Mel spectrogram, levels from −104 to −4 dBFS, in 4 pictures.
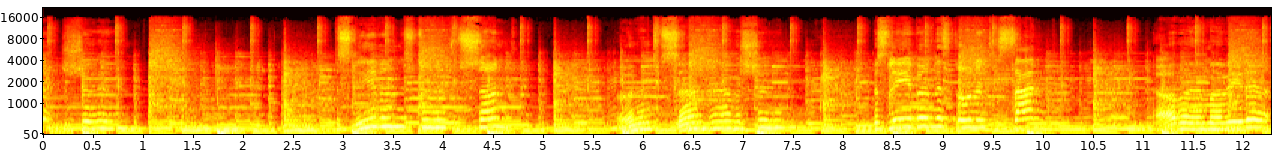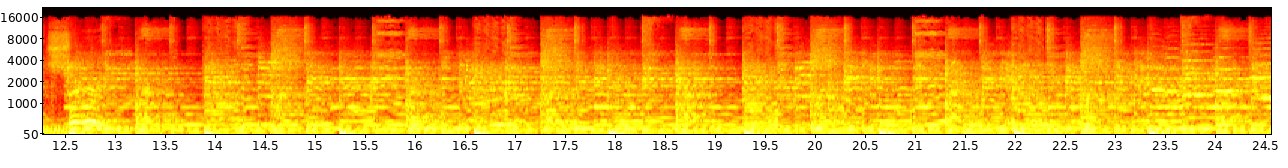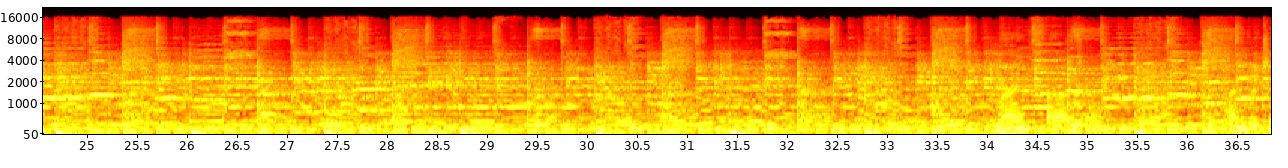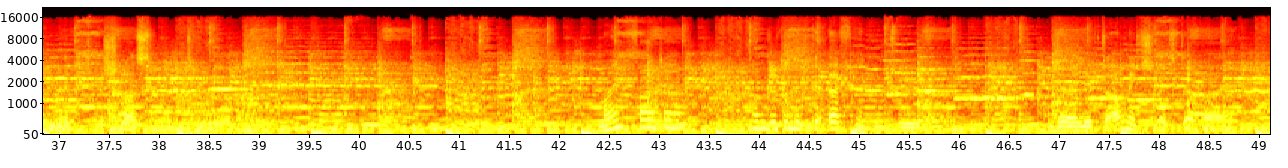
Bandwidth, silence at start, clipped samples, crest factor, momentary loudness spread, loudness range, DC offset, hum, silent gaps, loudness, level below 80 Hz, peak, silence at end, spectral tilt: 16.5 kHz; 0 s; under 0.1%; 14 dB; 5 LU; 2 LU; under 0.1%; none; none; -18 LUFS; -28 dBFS; -4 dBFS; 0 s; -5 dB/octave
